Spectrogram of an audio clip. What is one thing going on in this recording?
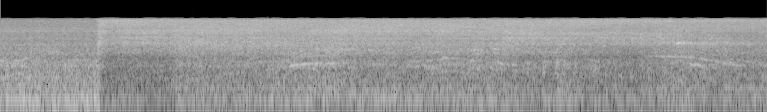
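Steam hisses loudly from a steam locomotive.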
